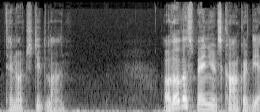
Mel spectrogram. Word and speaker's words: Tenochtitlan: li and now what you place emphasis on the second-to-last syllable for instance the name tenochitlan is actually pronounced Tenochtitlan although the Spaniards conquered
